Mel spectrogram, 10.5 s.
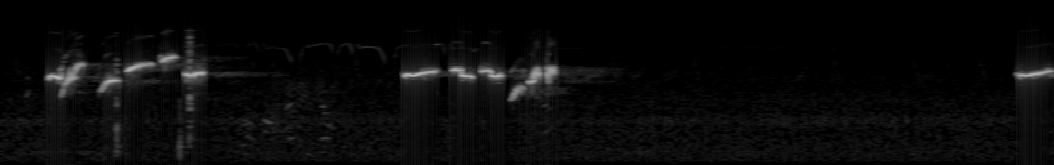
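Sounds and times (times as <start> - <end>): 
Oriental magpie-robin song used as a lure recording: 0.2 - 6.2, 9.8 - 10.5.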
